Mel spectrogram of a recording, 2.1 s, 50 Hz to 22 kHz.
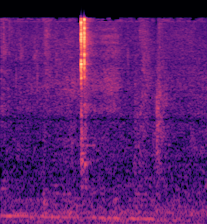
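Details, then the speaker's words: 1996 Jeep with no start and no PCM communication: a scan tool actuator test pulses the auto shutdown relay on and off, giving sharp ticks about every 0.75 s over a low hum. Relay is clicking normally. "you're gonna turn on the auto shutdown relay for me and good turn it on and what that's gonna do is energize this circuit and it's gonna pulse it on and off if you listen you can hear it"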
